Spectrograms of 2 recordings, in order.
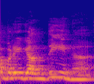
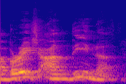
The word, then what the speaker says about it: British Andina: Y para eso, ustedes siempre escuchan la famosa brigandina, sí, como lo decía Trujillo, y era la compañía inglesa, la British Andina, pero Trujillo la pronunciaba a su manera y la gente, nada, se lo entendían.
